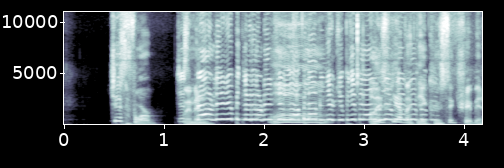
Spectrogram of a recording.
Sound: blabbing

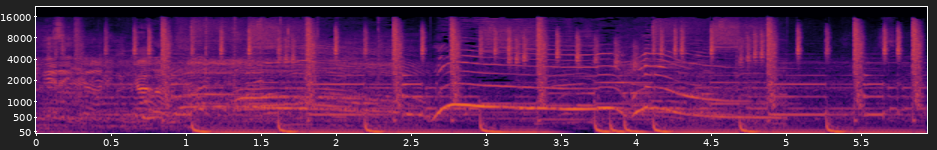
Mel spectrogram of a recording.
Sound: group screaming in excitement

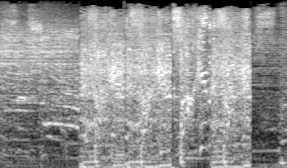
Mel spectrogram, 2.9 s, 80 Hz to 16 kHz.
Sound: high pitch, repeated x4

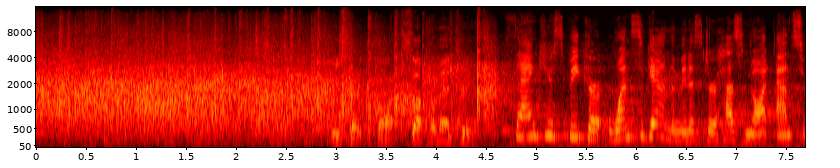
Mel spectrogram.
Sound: applause

